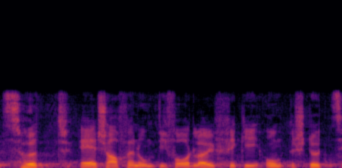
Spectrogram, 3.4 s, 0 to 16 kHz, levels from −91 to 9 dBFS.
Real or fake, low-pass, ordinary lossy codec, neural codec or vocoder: fake; 7.2 kHz; none; codec, 16 kHz, 4 kbps, FunCodec, trained on Chinese and English, 50 frames a second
